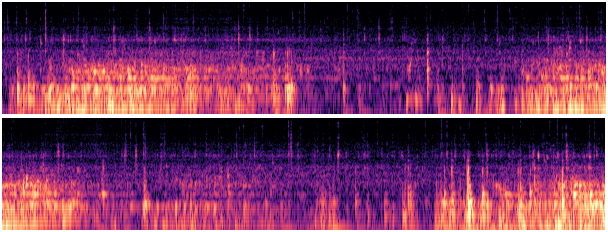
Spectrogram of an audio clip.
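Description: Scuba regulator exhaust bubbles rushing and gurgling underwater as a diver breathes out, in three bursts about five seconds apart with quieter gaps between breaths.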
